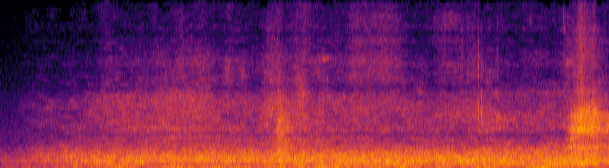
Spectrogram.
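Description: Audience applause, swelling over about the first second and then holding steady, with a brief louder burst near the end.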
